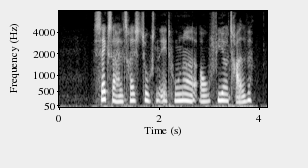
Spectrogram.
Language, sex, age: Danish, female, 33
